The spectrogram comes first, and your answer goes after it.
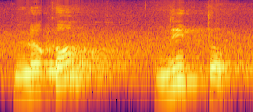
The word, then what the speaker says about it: লোকনৃত্য: তো এক্ষেত্রে কয়ের সঙ্গে অধ্বনির উচ্চারণ হচ্ছে, পরবর্তীতে রিকার আছে, তাহলে আমরা উচ্চারণ করব কি, সেই অয়ের উচ্চারণটা করব ও এর মতো। তাহলে উচ্চারণটা হচ্ছে এভাবে, লোকনৃত্য।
